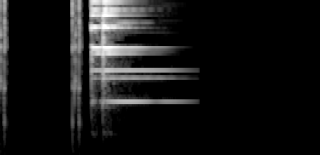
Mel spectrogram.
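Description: Subscribe-button animation sound effect: a mouse click at the start and another about half a second in, followed at once by a bright bell ding that rings for under a second and fades.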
